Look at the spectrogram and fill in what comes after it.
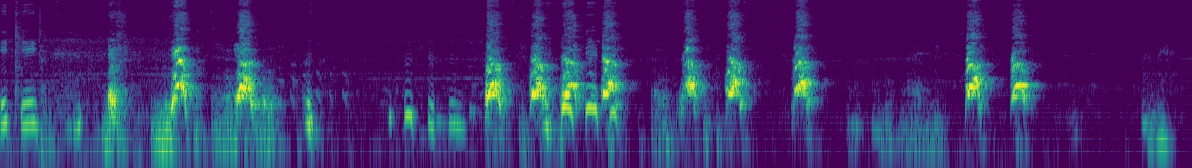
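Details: Small female dog frightened by an automatic robot vacuum, barking repeatedly: loud, sharp barks in irregular bursts, some doubled, with people talking between and over them indoors.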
